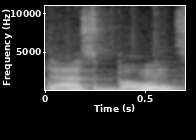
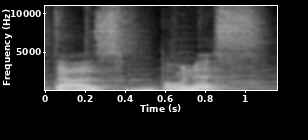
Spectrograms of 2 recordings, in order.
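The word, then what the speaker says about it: Daz Bonez: and Mr one oh he's not Das bones he's Das bonis okay I've been pronouncing his name wrong this whole time sorry Mr one bz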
